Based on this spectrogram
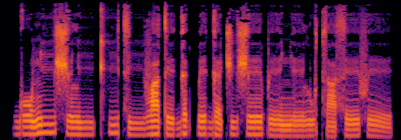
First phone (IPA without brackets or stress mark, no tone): ɡ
